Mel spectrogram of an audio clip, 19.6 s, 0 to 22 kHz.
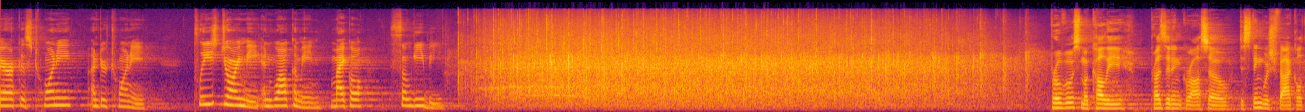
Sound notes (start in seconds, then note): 6.7 applause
